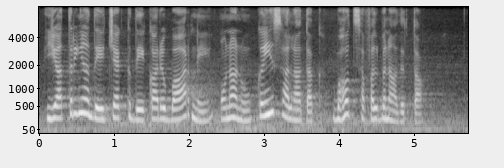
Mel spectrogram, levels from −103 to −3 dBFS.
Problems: constant background noise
